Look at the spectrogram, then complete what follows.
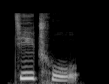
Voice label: "基础", Chinese

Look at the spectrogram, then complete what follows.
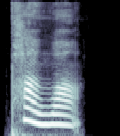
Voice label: "盼望", Chinese

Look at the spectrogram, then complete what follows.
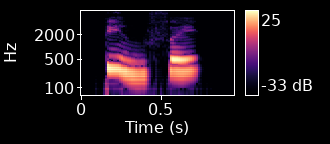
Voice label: "并非", Chinese

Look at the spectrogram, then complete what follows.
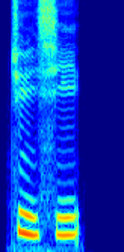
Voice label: "据悉", Chinese

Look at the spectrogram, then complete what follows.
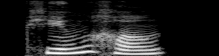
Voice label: "平衡", Chinese

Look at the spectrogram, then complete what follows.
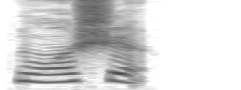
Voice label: "模式", Chinese

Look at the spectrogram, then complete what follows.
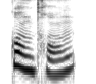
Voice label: "共同", Chinese

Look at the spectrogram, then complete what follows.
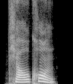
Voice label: "调控", Chinese

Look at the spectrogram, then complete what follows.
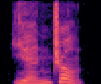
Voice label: "炎症", Chinese

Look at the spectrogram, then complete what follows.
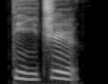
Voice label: "抵制", Chinese

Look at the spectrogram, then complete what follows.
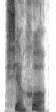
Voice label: "显赫", Chinese

